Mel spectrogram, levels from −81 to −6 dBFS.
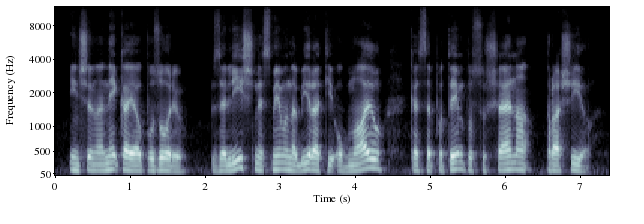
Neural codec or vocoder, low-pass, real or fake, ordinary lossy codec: codec, 24 kHz, 1.2 kbps, DualCodec; none; fake; none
